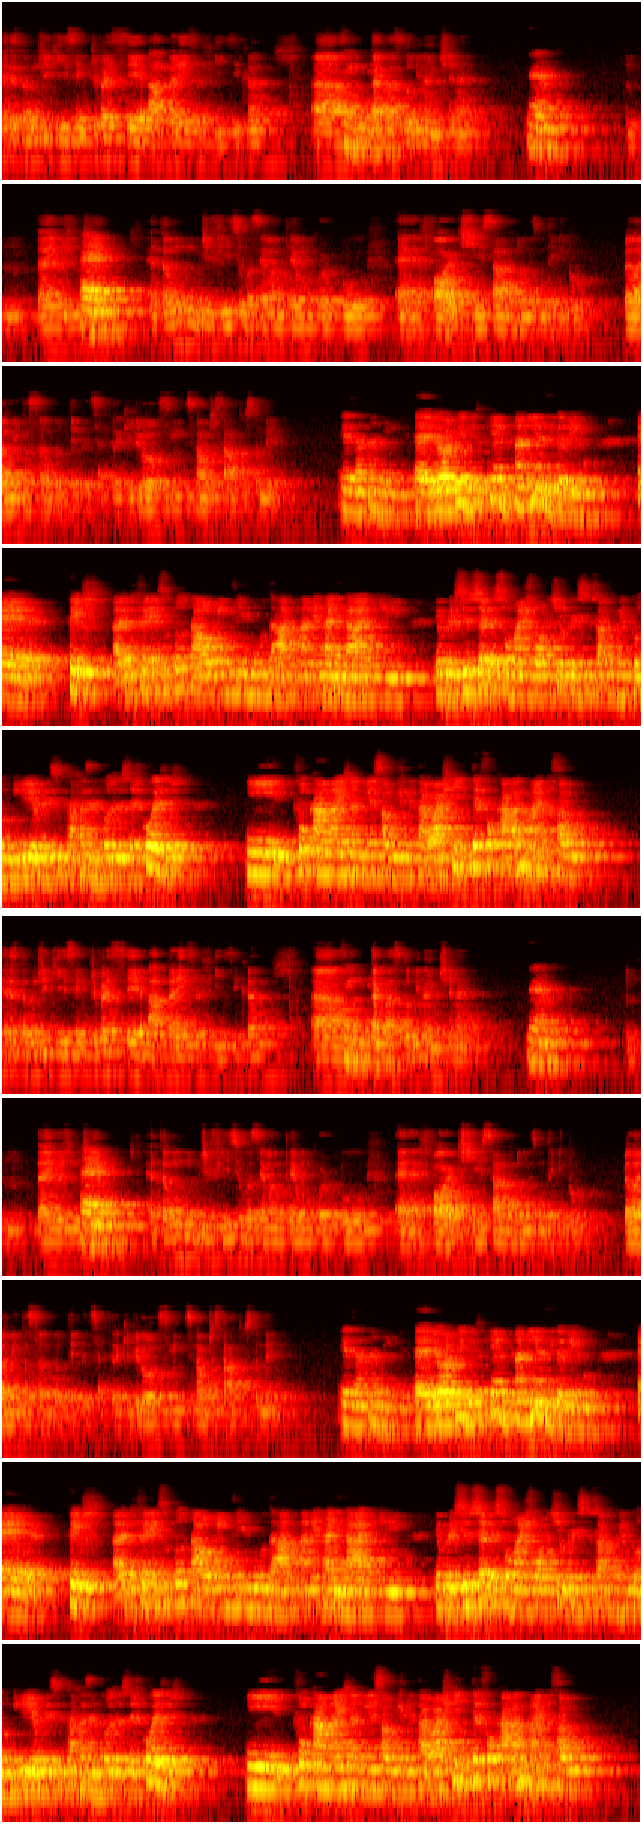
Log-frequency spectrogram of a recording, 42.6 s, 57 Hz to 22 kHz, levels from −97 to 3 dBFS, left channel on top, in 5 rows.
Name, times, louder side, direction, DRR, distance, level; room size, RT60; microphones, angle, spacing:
voice 1, 0.0-6.2 8.3-9.9 10.4-16.2 16.8-20.7 31.2-31.3 35.0-35.3 40.5-40.6, equal, 65° right, -6 dB, 2.0 m, -42 dB
voice 2, 4.6-5.0 7.0-7.3 9.6-9.9 21.5-22.3 22.5-24.9 25.5-26.0 26.4-30.8 31.3-36.4 37.3-41.7, equal, 5° right, -9 dB, 1.2 m, -30 dB
5.8 x 5.7 x 4.6 m, 1.3 s
head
